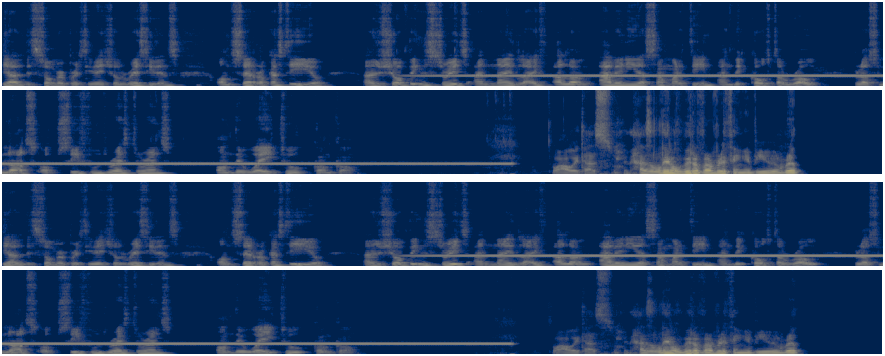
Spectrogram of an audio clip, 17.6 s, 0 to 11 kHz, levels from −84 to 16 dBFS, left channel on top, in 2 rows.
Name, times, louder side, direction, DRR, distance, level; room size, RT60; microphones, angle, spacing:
voice 1, 0.0-1.8 2.2-3.2 3.6-8.2 8.5-10.5 11.0-12.3, left 1 dB, 20° left, 1.7 m, -37 dB
sound 1, 4.0-13.9, right 2 dB, 5° right, 2.3 m, -35 dB
voice 2, 14.3-16.7, left 4 dB, 90° left, 0.6 m, -26 dB
4.0 x 3.8 x 2.6 m
head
